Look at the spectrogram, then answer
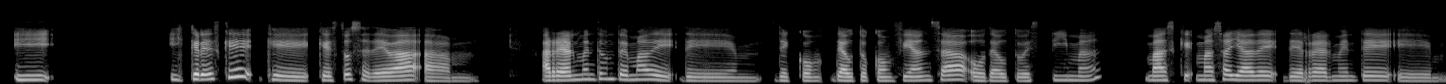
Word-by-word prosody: Y 210 +6 0 1.2
¿Y 220 -3 -4
crees 240 +1 +6
que 370 +8 +3
que 190 -5 0
que 200 - 0
esto 190 +5 -1
se 215 -5 -5
deba 190 +4 +5
am, 160 -2 -4 0.6
a - - +6
realmente 215 +5 +4
un 250 0 -4
tema 225 -1 +1
de 205 -5 +1
de, 165 -3 -5
mm, 160 0 -12
de 180 -1 -4
con 170 0 -4
de 195 -2 0
autoconfianza 180 +5 +1
o 180 -2 -1
de 170 - -3
autoestima, 190 - -5 0.4
más 195 0 +2
que 210 - -3
más 205 0 -2
allá 205 -3 +3
de 200 -1 -1
de 180 +1 -2
realmente, 190 +1 -2
eh, 160 -1 -7
190 Hz, 135 wpm, -22 LUFS, 175-210 Hz, 1.2 s, crees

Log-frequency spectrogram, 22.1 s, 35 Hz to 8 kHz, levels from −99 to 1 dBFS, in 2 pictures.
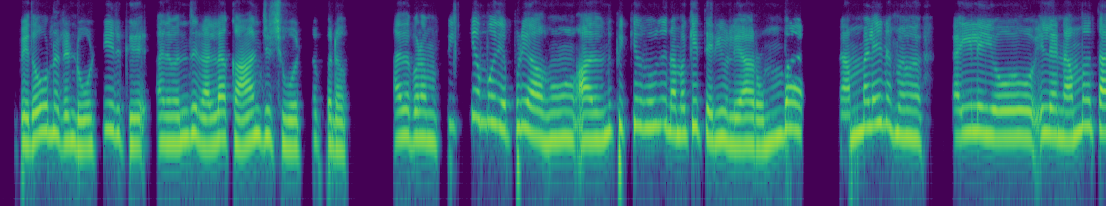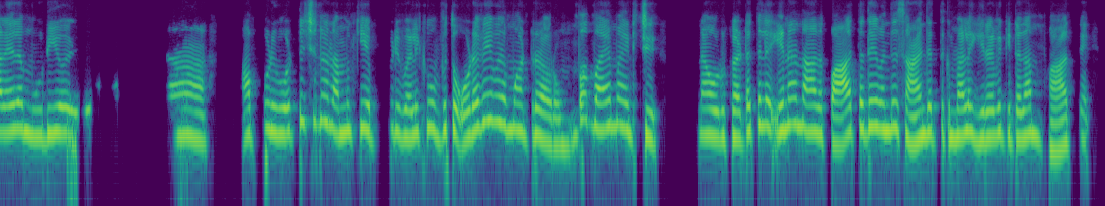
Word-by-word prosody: இப்ப 180 - -2
ஏதோ 205 - +4
1 235 -2 0
2 195 -3 +1
ஒட்டி 175 +9 -7
இருக்கு. 180 -6 -1 0.2
அது 190 - 0
வந்து 215 +4 +1
நல்லா 190 +4 +2
காஞ்சுச்சு 205 +3 +1
ஒட்டனப்பறம். 170 -1 -4 0.5
அது 215 +2 +1
இப்ப 210 0 +1
நம்ம 200 -1 -2
பிக்கம்போது, 320 +2 -4
எப்பிடி 270 +2 -1
ஆகும்? 205 +1 +1 0.2
அது 200 - +2
வந்து 240 +3 0
பிக்கும்போது 280 -1 -2
நமக்கே 230 +4 0
தெரியும் 205 0 +2
இல்லயா! 180 0 +2
ரொம்ப 205 +8 +1 0.6
நம்மளே 255 +9 +2
நம்ம 235 -4 0 0.5
கையிலயோ, 230 -1 +2 0.4
இல்ல 235 0 +3 0.2
நம்ம 250 +7 +1
தலையில 245 +2 +2 0.2
முடியோ, 235 +2 +1
ஏதோ 440 +1 -8 0.9
ஆ - - -2 0.7
அப்புடி 245 +3 -2
ஒட்டுச்சுன்னா 320 +6 -3
நமக்கே 250 +3 0
எப்பிடி 245 -1 -7
வலிக்கும்! 235 +5 -1
இவ 250 - -1
தொடவே 250 - +2
விட 315 - +2
மாட்றா! 230 -4 +1
ரொம்ப 175 +5 -4 0.2
பயமாயிடுச்சு. 265 -4 0 0.5
நான் 225 0 +1
ஒரு 215 - 0
கட்டத்தில 245 +7 +1
ஏன்னா 275 +4 +3
நான் 250 -1 +3
அத 235 - +1
பாத்ததே 255 +9 +3
வந்து, 260 +1 +2
சாயந்தரத்துக்கு 225 +4 +1
மேல 230 +2 +3
இரவு 215 +2 +2
கிட்டதான் 225 0 0
பாத்தேன். 175 +6 -2
230 Hz, 155 wpm, -23 LUFS, 205-260 Hz, 0.9 s, ஏதோ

